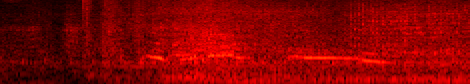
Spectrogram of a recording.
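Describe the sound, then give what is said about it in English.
A truck engine revs up as the vehicle pulls away, the motor rising to a loud, steady roar with a whining tone that wavers slightly. “The man climbs back into the truck, fires up the engine and drives off, leaving Alejandro at the roadside”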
